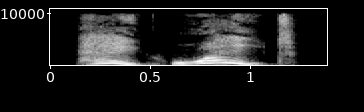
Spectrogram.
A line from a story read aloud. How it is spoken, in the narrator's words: Casey cried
